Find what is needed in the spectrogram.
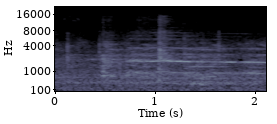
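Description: A rooster crowing once, faintly: one long call that starts about half a second in.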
